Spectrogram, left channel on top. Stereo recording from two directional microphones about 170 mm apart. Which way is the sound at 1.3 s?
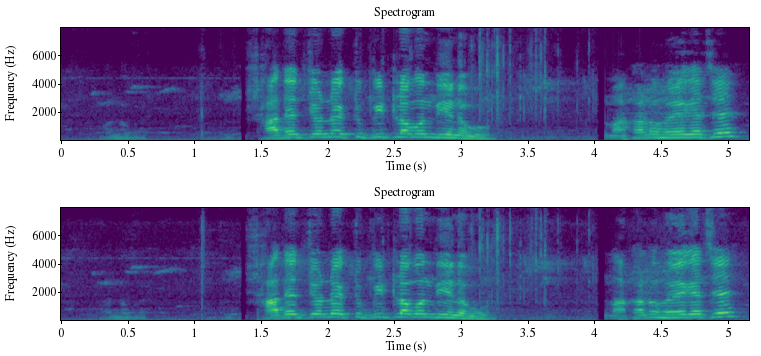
20° right (ahead or behind).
